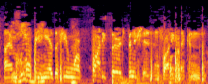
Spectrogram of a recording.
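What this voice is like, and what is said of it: New England accent. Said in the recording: “It's my New England accent”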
